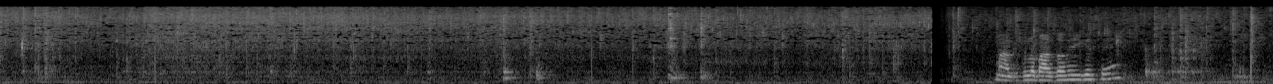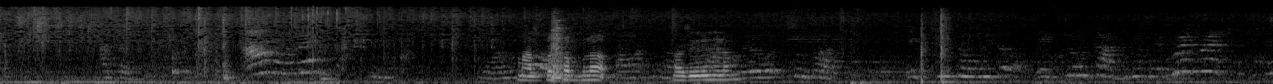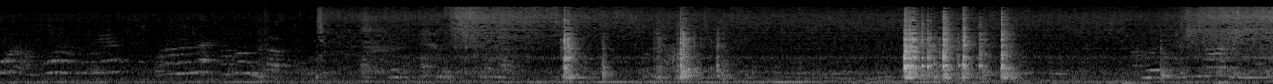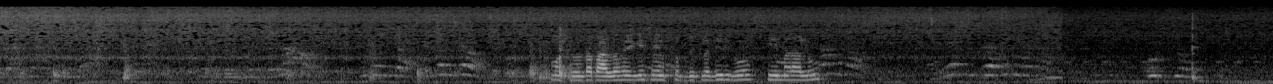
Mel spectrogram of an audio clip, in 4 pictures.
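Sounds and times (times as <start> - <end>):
fish sizzling in hot oil: 0.0 - 21.2, 24.5 - 50.9
steel cookware clanking: 6.5 - 7.4, 11.3 - 12.8, 31.0 - 32.9, 34.5 - 35.8
metal spatula clicking and scraping: 11.4 - 12.6.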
